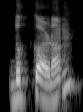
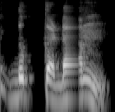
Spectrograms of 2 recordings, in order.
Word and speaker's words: दुक्कडम: दोनों में अंतर समझे ड के नीचे अगर बिंदी आती है ना तो उसको हम बोलते हैं दुक्कड़म सामान्यत हम यही उच्चारण करते हैं यह भी हमारी कॉमन मिस्टेक है हमें बोलना है दुख डम दुख डम डमरू वाला डम एक बार आप लोगों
